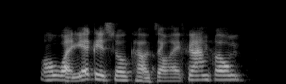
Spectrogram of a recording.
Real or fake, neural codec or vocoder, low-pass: fake; codec, 24 kHz, 1.5 kbps, HILCodec; 7.2 kHz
